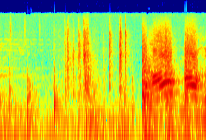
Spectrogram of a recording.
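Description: A person's shrill cry, wavering in pitch, breaks out about one and a half seconds in and is the loudest sound, after a few scattered knocks and thuds.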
